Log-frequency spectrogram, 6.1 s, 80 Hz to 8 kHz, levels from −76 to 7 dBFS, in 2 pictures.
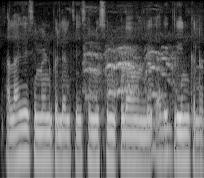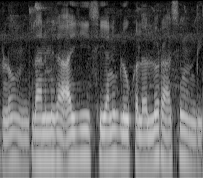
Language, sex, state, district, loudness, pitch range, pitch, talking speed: Telugu, male, Telangana, Mahabubabad, -16 LUFS, 120-130 Hz, 125 Hz, 205 wpm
